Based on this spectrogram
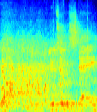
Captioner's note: scattered laughs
